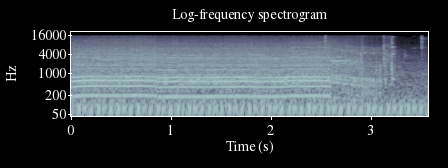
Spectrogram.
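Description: A chainsaw in Farming Simulator 2017 cuts down a tree, its steady whining engine running loud and close for about two and a half seconds, then cutting out and leaving a few faint knocks.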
